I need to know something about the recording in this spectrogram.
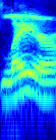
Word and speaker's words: Lair: It's called the Lair, pronounced layer, almost like a dragon's lair.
